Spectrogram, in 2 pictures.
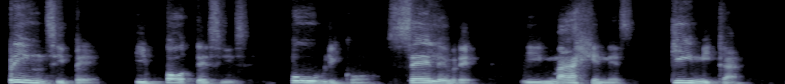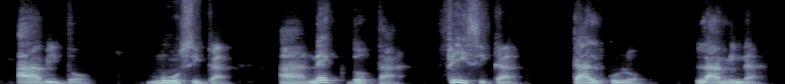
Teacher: Príncipe, hipótesis, público, célebre, imágenes, química, hábito, música, anécdota, física, cálculo, lámina, análisis, próxima, término, látigo, todas son esdrújulas porque si analizamos cada una, la sílaba tónica está en la antepenúltima sílaba de todas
